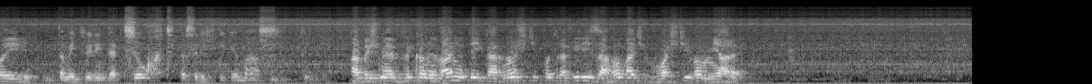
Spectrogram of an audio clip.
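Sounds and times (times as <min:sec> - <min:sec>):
steady recording hiss: 0:00.0 - 0:09.8.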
